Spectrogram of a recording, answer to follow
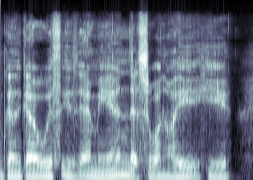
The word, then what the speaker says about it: Amiens: But the one I'm going to go with is Amiens. That's the one I hear it pronounced most of all.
